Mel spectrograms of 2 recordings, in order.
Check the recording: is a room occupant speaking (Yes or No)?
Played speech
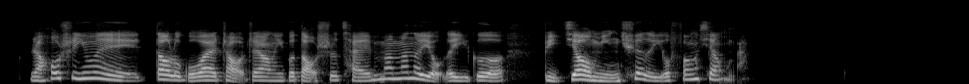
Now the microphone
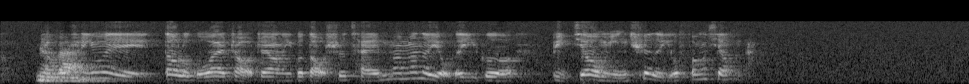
Yes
